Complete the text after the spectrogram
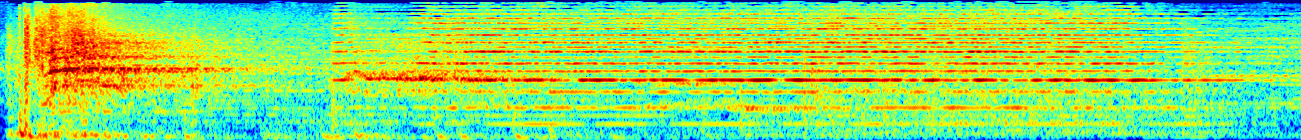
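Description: A muffled, low boom thuds at the start, then a sustained, high-pitched scream rings out and holds steadily for several seconds, loud, with no talking.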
